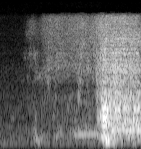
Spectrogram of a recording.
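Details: Soft hiss of rushing air building steadily and swelling loudly at the end, a ventilator delivering a breath during a podcast introduction; the speaker says the noise is from his ventilator; real recording.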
